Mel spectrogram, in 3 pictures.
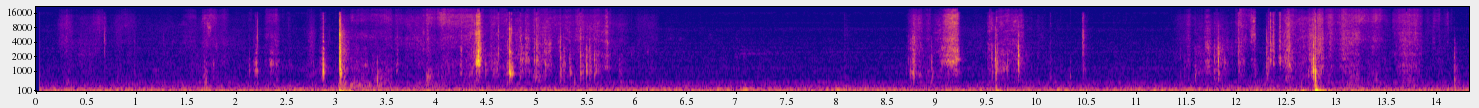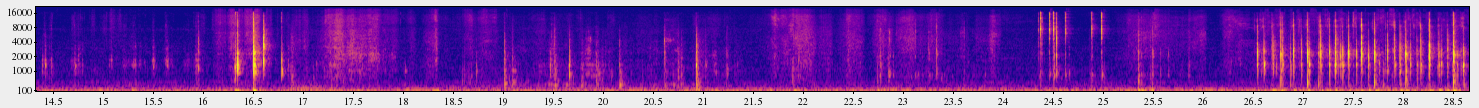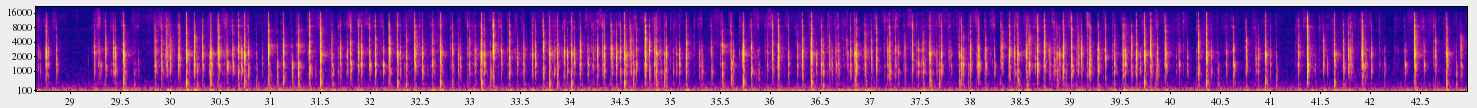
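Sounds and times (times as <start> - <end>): fast typing on keyboard: 26.5 - 42.9.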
